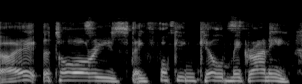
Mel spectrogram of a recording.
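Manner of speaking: put-on northern English voice.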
